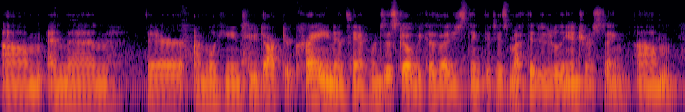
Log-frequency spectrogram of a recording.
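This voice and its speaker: A man's voice: medium pitch, completely flat delivery, brisk, creaky, a little hiss or hum. A young man chatting casually to camera in a personal vlog, rambling with lots of ums and restarts. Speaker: vlogger.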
